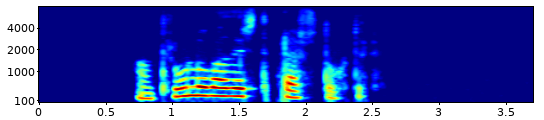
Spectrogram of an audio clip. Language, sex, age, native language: Icelandic, female, 30-39, Icelandic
